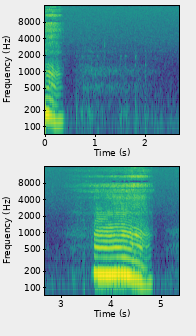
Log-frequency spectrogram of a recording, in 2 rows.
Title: Snoring 0111215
